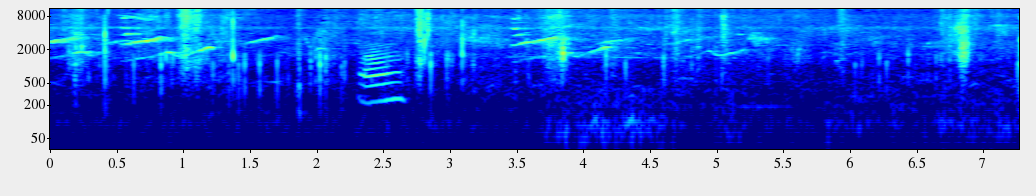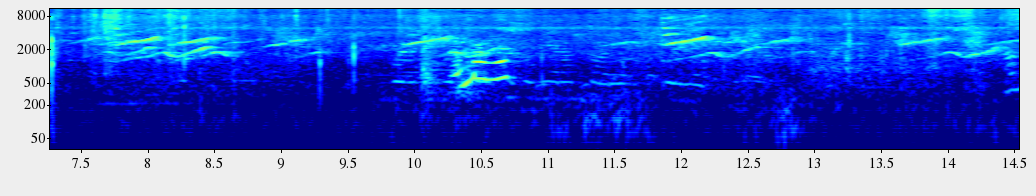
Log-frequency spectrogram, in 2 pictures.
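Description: A small puppy whimpering and whining again and again in short high glides, with one louder whine about two and a half seconds in and a louder cry near ten and a half seconds. Soft footsteps on a dirt yard are heard under it.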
